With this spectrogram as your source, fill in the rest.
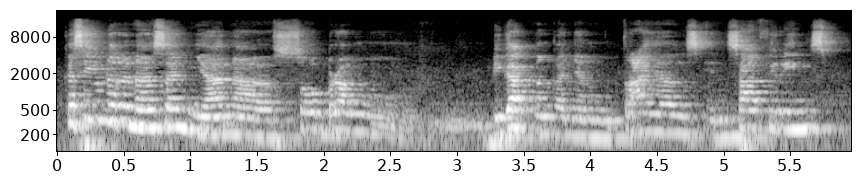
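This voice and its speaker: A man's voice: high-pitched, measured pace, fairly bright tone, a little hiss or hum. A man with a Filipino accent preaching a sermon, teaching in a mix of Tagalog and English with light jokes along the way. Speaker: lay preacher. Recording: echoey room, distant mic.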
